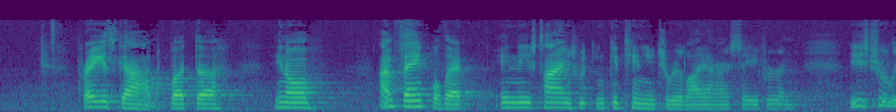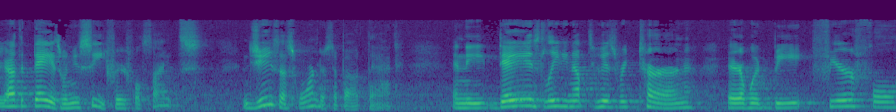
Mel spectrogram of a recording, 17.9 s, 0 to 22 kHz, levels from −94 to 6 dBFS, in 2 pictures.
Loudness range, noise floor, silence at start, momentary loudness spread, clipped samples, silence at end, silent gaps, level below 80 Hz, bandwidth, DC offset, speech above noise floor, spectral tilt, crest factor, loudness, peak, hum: 5 LU; -51 dBFS; 0.2 s; 17 LU; under 0.1%; 0 s; none; -66 dBFS; 10.5 kHz; under 0.1%; 22 dB; -4.5 dB/octave; 20 dB; -29 LUFS; -10 dBFS; none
